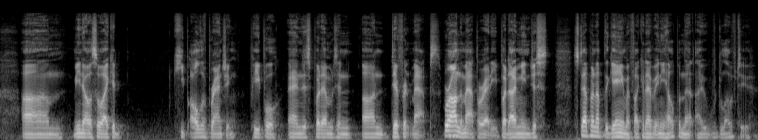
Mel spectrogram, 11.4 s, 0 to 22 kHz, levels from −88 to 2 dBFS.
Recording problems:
none

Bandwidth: 14.5 kHz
